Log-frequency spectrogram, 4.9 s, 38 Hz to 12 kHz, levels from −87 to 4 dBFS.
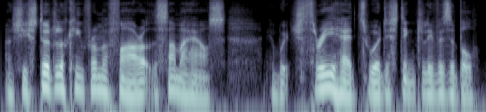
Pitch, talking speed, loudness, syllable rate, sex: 95 Hz, 210 wpm, -21 LUFS, 6.0 syllables/s, male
